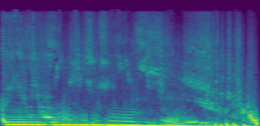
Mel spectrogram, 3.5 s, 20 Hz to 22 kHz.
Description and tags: Falling bass made in FL12.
